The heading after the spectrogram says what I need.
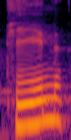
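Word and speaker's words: تين: Arabic that's the word teen which is fig okay teen easy to pronounce just like the abbreviation of teenager so teen now if I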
